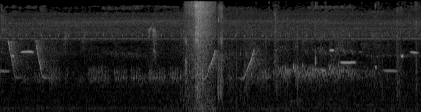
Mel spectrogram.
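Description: Faint forest ambience with bird calls: several whistled notes that slide down in pitch, a couple that rise, and short high chirps, over a steady low hum. A brief burst of noise about four seconds in is the loudest sound.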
